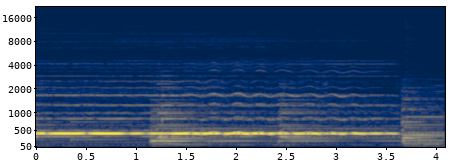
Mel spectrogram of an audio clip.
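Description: Worship song: a woman's voice holds one long note with a slight vibrato over a steady instrumental accompaniment that changes chords twice. The held note ends shortly before the end, leaving the quieter accompaniment.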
